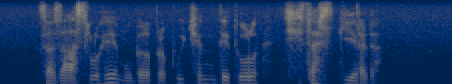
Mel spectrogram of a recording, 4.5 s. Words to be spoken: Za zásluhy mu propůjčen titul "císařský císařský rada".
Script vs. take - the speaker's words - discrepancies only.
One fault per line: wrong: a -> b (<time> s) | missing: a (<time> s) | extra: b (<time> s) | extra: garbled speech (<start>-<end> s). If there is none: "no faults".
extra: byl (1.3 s)
missing: císařský (3.6 s)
